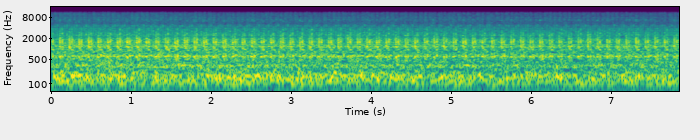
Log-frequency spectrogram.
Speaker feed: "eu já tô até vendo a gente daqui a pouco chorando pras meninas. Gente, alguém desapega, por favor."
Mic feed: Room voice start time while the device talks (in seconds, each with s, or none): none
